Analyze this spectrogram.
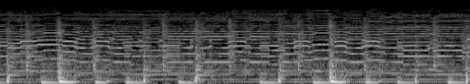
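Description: Background music: a reedy pipe melody over a steady drone, with a regular drum beat.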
